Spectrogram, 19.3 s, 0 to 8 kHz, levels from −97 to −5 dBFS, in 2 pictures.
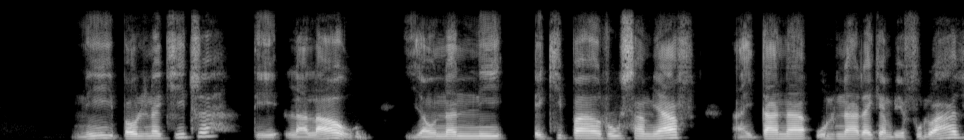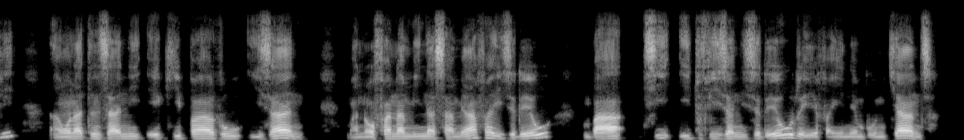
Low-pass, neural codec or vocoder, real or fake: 7.2 kHz; none; real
